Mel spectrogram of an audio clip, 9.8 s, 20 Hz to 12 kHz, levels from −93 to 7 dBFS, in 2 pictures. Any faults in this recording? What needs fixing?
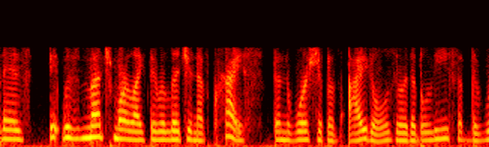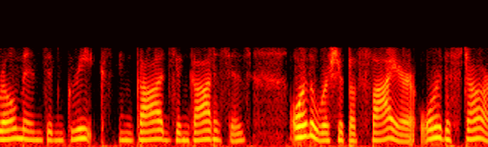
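The whole clip carries GSM full-rate codec damage from start to finish, and it is plainly audible. The speech has a buzzy, gravelly edge. The codec rebuilds each sound from a vocal-tract model excited by evenly spaced pulses, keeping only a third of the excitation detail. That coarse excitation causes the grit. Nothing passes above 3.8 kHz, so the top end is dull and sibilants lose their bite. The character fits a 13 kbps codec. Capture or route the audio over a wideband path so it never passes through a GSM full-rate stage.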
